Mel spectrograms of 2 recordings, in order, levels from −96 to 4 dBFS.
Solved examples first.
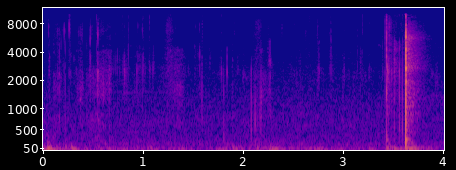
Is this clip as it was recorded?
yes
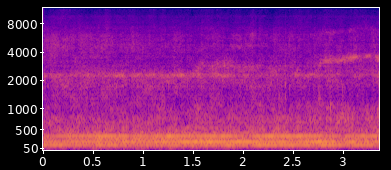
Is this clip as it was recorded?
no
